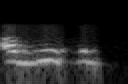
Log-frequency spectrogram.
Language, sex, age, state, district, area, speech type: Hindi, female, 30-45, Uttar Pradesh, Mirzapur, rural, conversation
